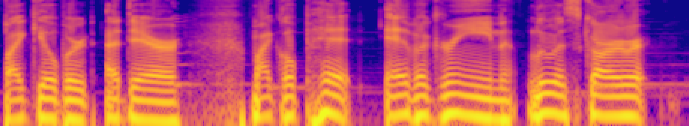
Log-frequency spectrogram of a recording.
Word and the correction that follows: Garrel: Oh, it's Louis Garrel, who was in Little Women.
